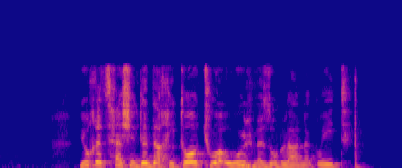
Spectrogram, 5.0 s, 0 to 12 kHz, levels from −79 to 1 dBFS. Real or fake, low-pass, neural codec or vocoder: fake; 7.2 kHz; codec, 16 kHz, 4 kbps, FunCodec, trained on Chinese and English, 50 frames a second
